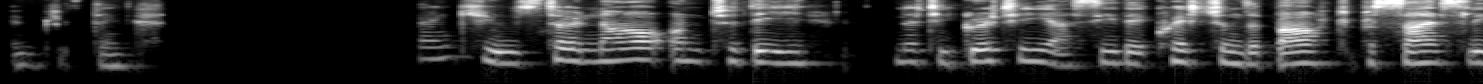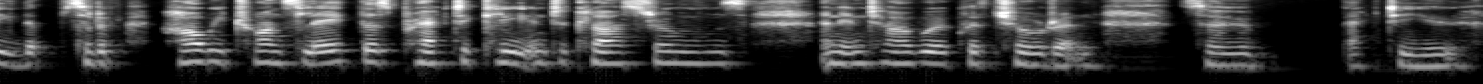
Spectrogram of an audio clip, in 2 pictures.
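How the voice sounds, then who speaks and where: Woman hosting a webinar, lowish voice. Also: steady tone, normal speed. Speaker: webinar host. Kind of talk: moderating a webinar.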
